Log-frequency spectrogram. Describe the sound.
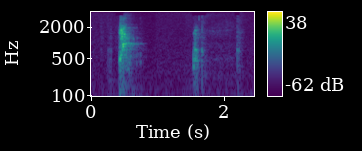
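A dog barks a few times, short faint yelps separated by stretches of quiet.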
